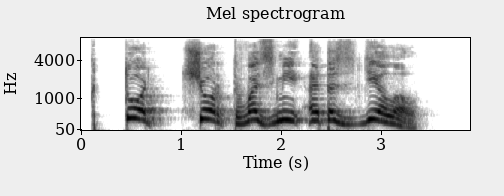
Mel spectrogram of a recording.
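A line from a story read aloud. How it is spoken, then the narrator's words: Shouted through cupped hands. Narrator (Russian): сложив руки рупором, Торклисон крикнул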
